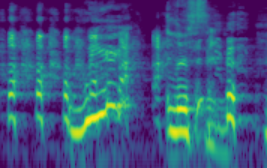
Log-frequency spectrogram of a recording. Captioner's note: laughing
